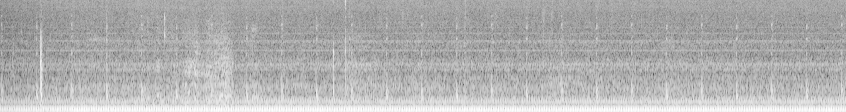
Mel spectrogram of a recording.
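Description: A vehicle idling with a steady low hum, with a light, regular ticking running over it.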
